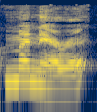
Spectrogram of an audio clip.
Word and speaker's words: Minarik: Okay, so that being said, Alyssa Minarik.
